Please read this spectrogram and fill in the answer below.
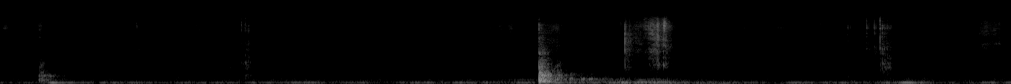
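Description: Faint rubbing and light clicks of EVA foam petals being handled and fitted together into a fan, with a sharper knock about five and a half seconds in and a short rustle just after it.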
